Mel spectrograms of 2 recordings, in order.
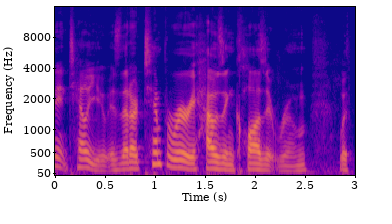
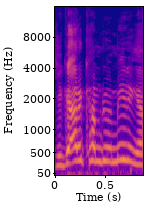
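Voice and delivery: enthusiastic invitation; 14 semitones higher, 6 dB louder, faster than usual. Retold or imitated. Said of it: "a very enthusiastic woman".

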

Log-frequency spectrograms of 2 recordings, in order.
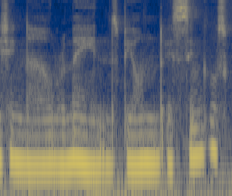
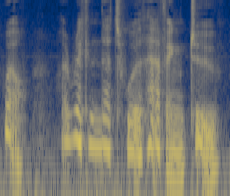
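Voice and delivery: put-on high, relieved young pirate; joyful; 7 semitones higher than usual. A narrator's reading. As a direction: take heart, pitch lifted. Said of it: "with a sort of joy".

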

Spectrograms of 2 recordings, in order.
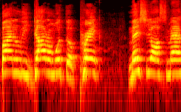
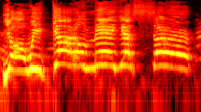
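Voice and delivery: triumphant shout; 8 semitones higher, much slower than usual. Real, not acted. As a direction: crow over the win. Celebrating successful prank.

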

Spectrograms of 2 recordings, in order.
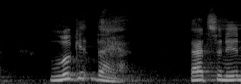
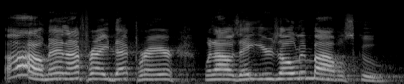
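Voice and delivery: louder, higher brushing-off voice of a smug believer; mock complacent churchgoer; 3 semitones higher, 6 dB louder than usual. Preacher mocking the believer who prayed at eight years old, loud and higher. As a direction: play the churchgoer who thinks one childhood prayer settled it.

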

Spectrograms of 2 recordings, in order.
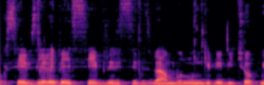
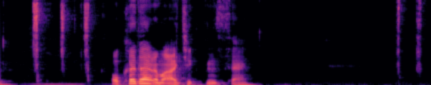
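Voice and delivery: tongue clicks; 3 semitones lower, much slower than usual. Real, not acted. Scolding the turtle for biting.

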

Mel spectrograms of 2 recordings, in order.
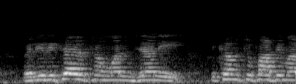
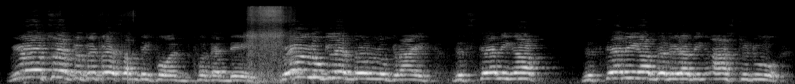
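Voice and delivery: loud, high exhortation; emphatic rallying sermon voice; impassioned preaching; 5 semitones higher, 5 dB louder than usual. Acted. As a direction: urge the congregation forcefully. Preaches at full force.

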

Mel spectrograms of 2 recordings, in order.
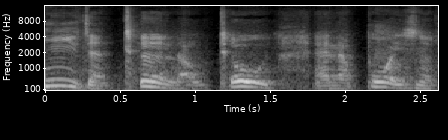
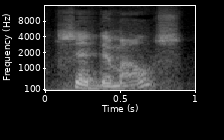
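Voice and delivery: ordinary delivery, nothing marked

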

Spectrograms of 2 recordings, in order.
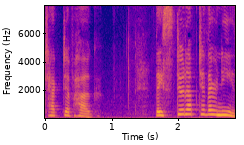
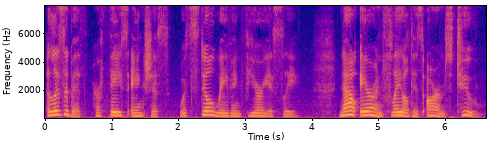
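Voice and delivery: plain reading voice

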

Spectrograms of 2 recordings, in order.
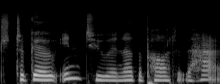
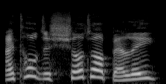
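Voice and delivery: loud, higher-pitched scolding; irritated rebuke; 5 semitones higher, 6 dB louder than usual. A narrator's reading. Arnold Friend telling Ellie to shut up, irritated. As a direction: tell him off, raised voice.

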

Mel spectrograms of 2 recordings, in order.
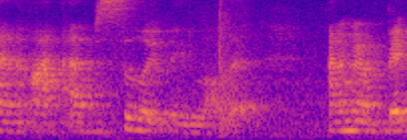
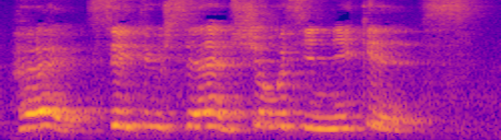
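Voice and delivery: high, loud, drawn-out mock taunt; imitated jeering yell; 6 semitones higher, 8 dB louder, slower than usual. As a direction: imitate a boy yelling from a passing bike. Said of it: "yells out on his bike".

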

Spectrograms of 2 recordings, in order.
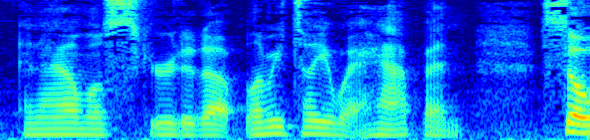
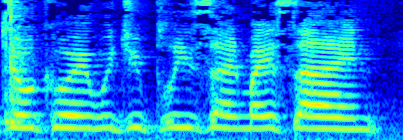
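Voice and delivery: much higher, sugary ask; sweet pleading fan; 11 semitones higher than usual. Retold or imitated.

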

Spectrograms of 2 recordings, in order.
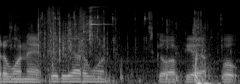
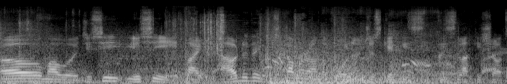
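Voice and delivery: loud, exasperated outburst; frustrated rant; 8 dB louder than usual. Real, not acted. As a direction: yell in disbelief at the screen. Frustrated rant after lucky kill.

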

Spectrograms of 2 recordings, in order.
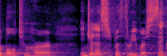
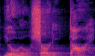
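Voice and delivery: stern voice of God; 4 semitones lower than usual. Acted. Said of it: "The stern voice of God".

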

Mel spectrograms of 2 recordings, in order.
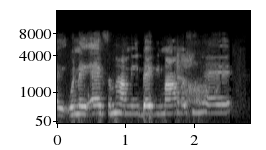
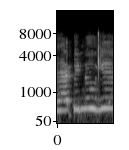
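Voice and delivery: higher-pitched, pointed retold greeting; pointed retold reply; 4 semitones higher, 5 dB quieter than usual. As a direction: quote yourself repeating it pointedly, pitched up. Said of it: "I said".

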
